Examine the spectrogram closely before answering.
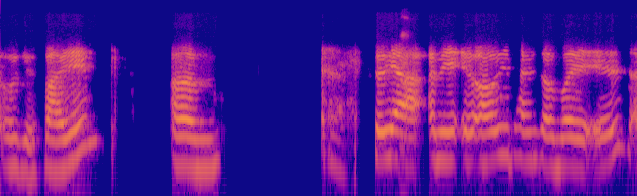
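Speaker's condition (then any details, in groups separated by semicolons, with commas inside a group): Tongue cancer surgery and reconstruction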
